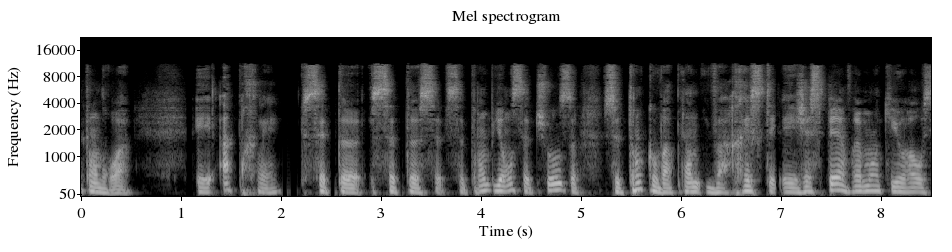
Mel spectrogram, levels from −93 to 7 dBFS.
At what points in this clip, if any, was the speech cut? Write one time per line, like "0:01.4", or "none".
0:07.0

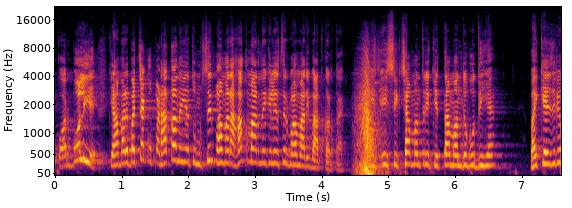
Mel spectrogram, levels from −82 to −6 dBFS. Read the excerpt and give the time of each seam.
0:04.6

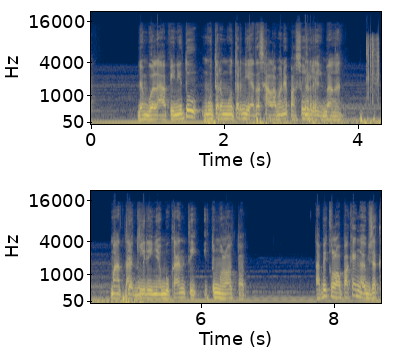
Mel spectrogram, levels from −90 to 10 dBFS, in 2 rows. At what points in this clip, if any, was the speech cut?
0:03.2

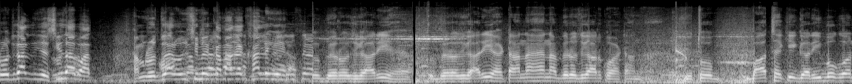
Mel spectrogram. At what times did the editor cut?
0:03.1
0:04.2
0:06.8

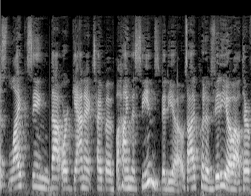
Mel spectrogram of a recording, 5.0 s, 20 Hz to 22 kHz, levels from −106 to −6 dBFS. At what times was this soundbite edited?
0:00.9
0:02.3
0:03.7

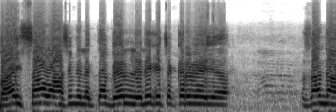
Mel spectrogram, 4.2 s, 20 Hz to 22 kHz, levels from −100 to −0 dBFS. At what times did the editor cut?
none

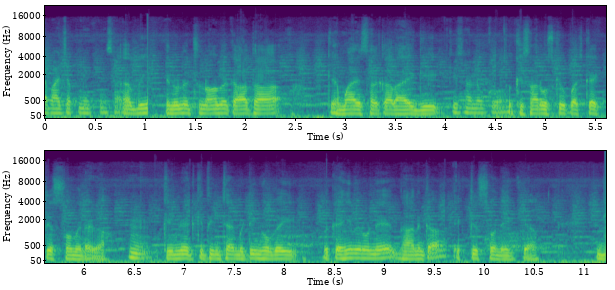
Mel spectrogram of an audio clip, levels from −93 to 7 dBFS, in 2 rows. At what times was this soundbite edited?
0:01.0
0:06.7

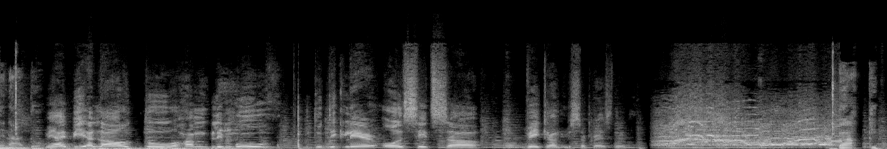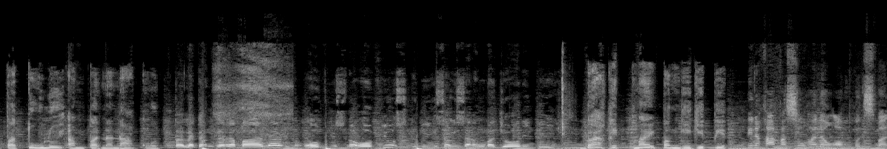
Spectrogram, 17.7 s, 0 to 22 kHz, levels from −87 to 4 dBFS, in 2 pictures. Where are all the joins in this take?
0:06.6

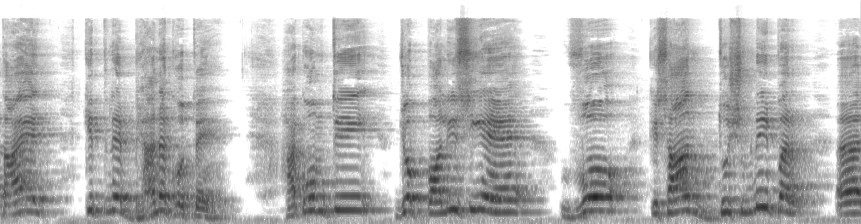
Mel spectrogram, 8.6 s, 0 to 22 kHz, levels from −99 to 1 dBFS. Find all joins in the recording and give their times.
none

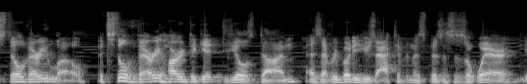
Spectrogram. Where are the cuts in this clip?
none

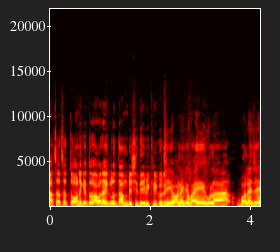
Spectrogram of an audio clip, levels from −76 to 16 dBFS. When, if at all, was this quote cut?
none

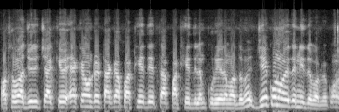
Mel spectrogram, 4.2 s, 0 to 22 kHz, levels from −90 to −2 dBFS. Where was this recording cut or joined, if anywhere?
0:02.1

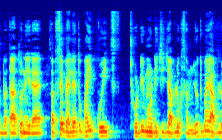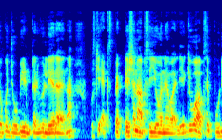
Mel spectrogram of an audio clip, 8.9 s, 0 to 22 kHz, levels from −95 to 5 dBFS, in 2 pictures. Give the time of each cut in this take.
0:00.9

